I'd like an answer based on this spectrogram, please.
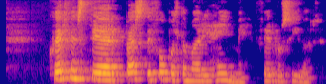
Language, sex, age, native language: Icelandic, female, 40-49, Icelandic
